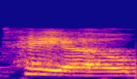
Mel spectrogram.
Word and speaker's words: Teo: Mary Gray decides to give you a lesson in how to say his name and which is so Teo but I'm GNA call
